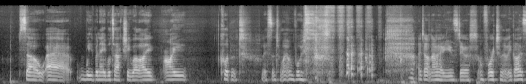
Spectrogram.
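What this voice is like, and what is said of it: Speaks with a regional accent. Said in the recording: “This is just how I speak. This is my accent. ... You have a lovely accent.”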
